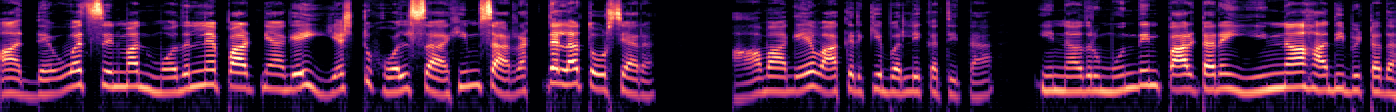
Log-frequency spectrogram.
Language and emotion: Kannada, disgusted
